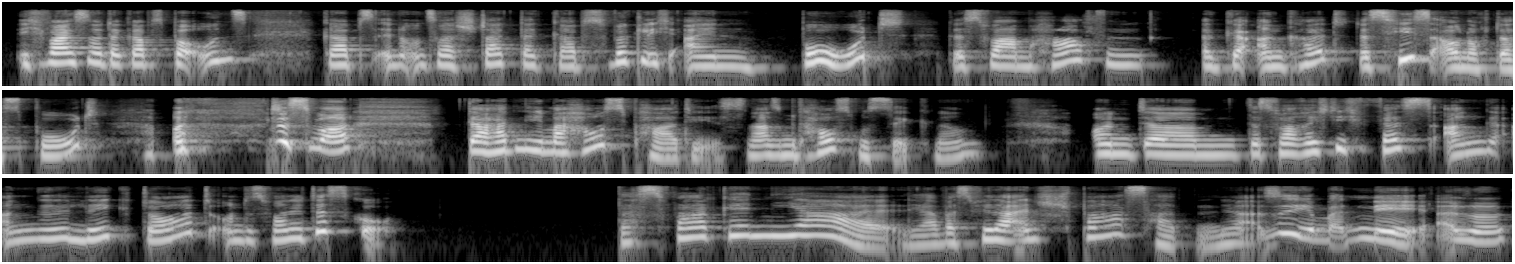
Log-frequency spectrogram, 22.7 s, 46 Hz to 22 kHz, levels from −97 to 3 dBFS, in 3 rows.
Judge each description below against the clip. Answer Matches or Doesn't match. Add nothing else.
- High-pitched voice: Matches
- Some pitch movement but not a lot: Doesn't match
